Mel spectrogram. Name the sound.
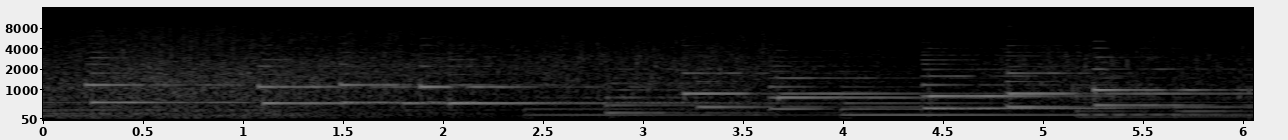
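flowing water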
